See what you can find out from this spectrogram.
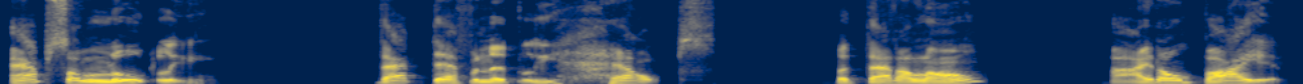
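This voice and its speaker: A man's voice: on the high side, big pitch swings, unhurried, a bit bright, dry recording, clean studio sound, exaggerated voice. An actor playing a smug, conspiracy-minded man in a video game, speaking in an insistent, knowing, insinuating way. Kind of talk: video game dialogue voice lines.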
